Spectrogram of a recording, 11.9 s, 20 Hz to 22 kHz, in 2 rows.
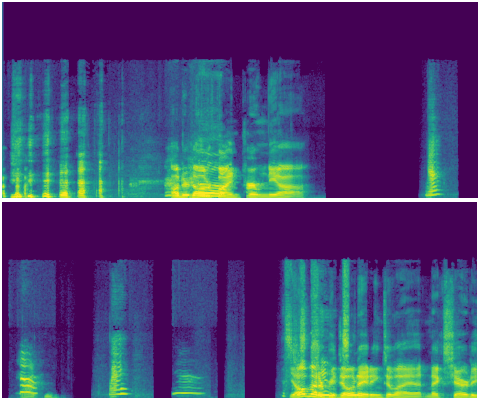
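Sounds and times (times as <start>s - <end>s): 
laughter: 0.0s - 2.8s, 9.6s - 10.4s
speech: 0.1s - 1.2s, 2.2s - 3.9s, 9.5s - 11.8s
person imitating cat meows: 2.4s - 2.8s, 6.2s - 6.6s.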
